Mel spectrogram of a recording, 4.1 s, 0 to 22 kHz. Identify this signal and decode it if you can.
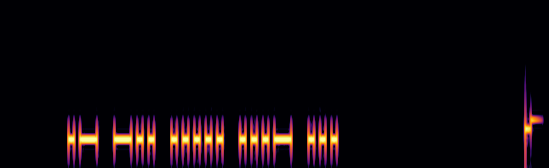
Morse code, heard as a keyed tone, about 28 wpm, 700 Hz. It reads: AD5VS
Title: USA Call Signs - 2x Character Spacing - 28wpm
